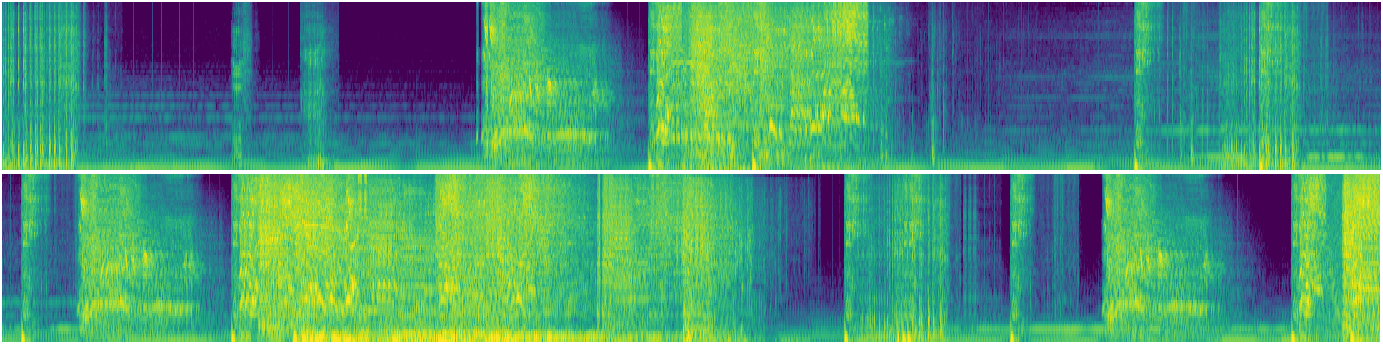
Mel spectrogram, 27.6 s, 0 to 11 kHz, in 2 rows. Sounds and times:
Music: 0.0s - 27.5s.

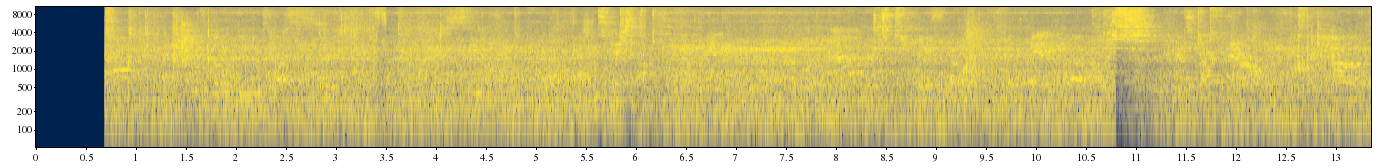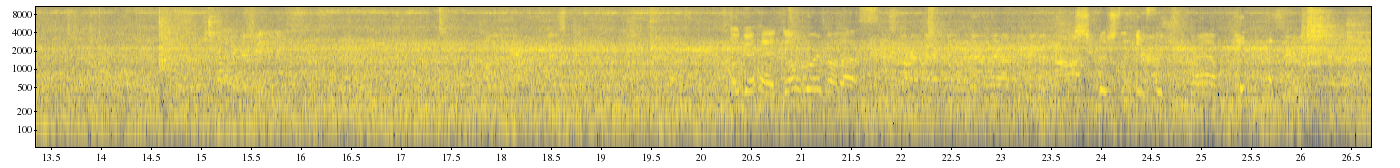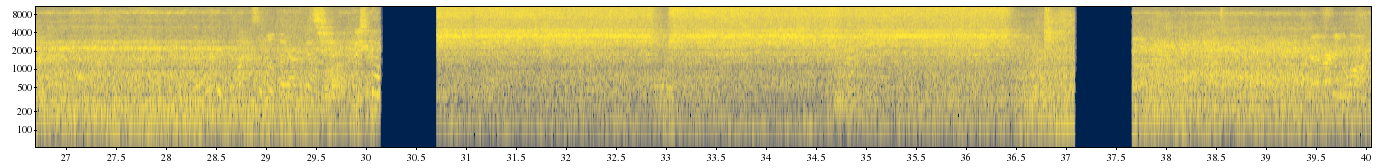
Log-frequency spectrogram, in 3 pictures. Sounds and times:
Speech: 0.7s - 4.8s, 5.4s - 7.0s, 7.6s - 13.4s, 15.0s - 16.5s, 17.6s - 18.9s, 20.2s - 26.6s, 28.4s - 30.2s, 39.4s - 40.0s.

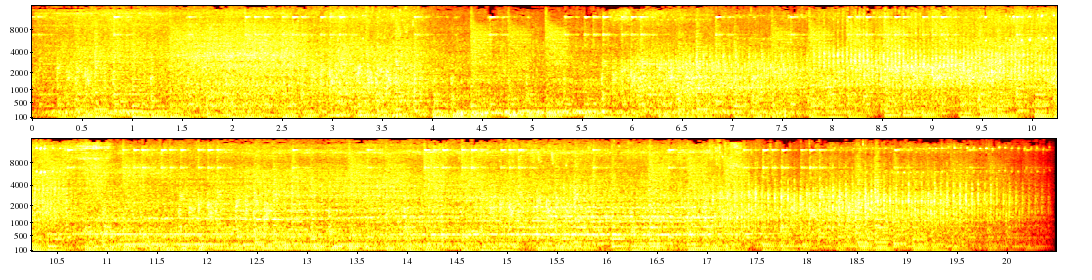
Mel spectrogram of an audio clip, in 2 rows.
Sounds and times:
Music: 0.0s - 20.4s
Vehicle: 0.0s - 20.4s.

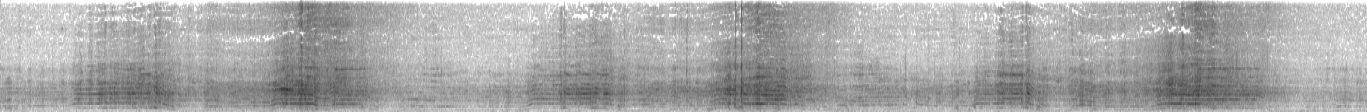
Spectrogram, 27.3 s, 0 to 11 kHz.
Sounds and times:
Motorboat, speedboat: 0.0s - 27.3s.

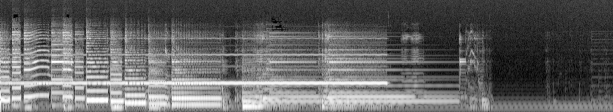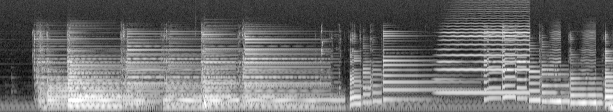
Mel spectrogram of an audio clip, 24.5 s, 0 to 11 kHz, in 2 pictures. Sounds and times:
Effects unit: 0.0s - 24.5s
Electronic tuner: 0.0s - 24.5s
Guitar: 0.0s - 24.5s.

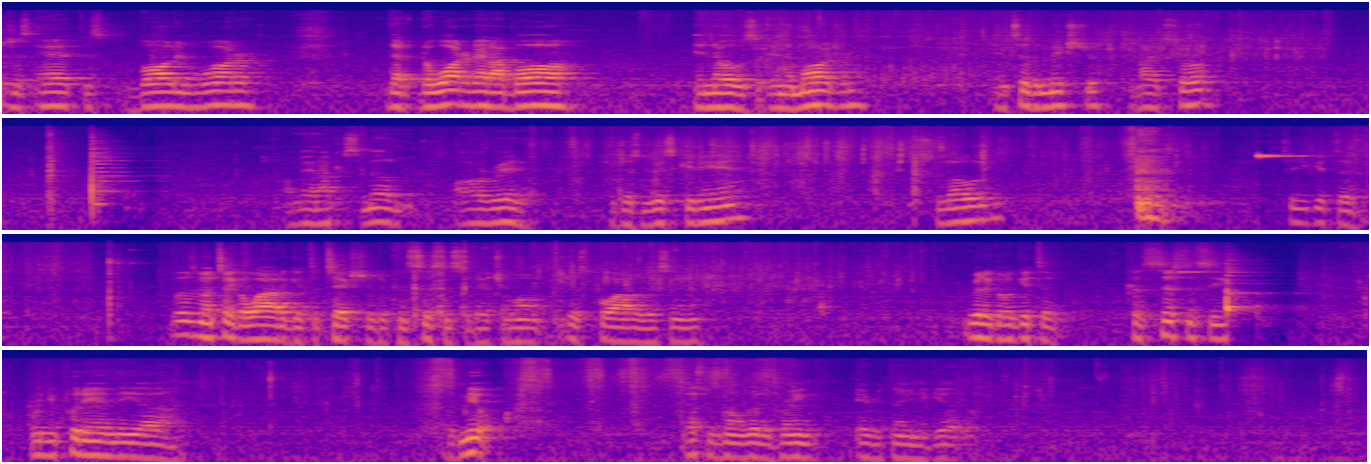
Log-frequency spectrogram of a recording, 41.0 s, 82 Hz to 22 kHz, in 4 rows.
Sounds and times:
Speech: 0.0s - 2.0s, 2.9s - 4.4s, 5.2s - 6.5s, 7.4s - 9.2s, 12.4s - 15.9s, 17.2s - 17.8s, 19.8s - 20.6s, 21.8s - 25.8s, 27.7s - 29.8s, 31.0s - 32.2s, 34.1s - 34.6s, 35.8s - 38.1s.

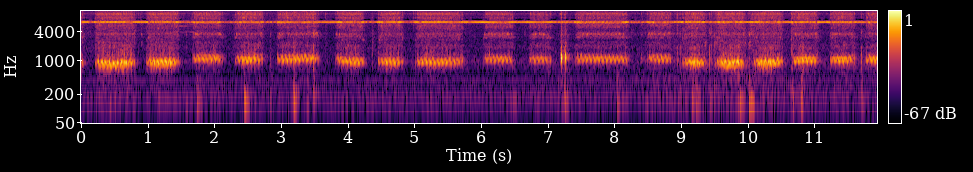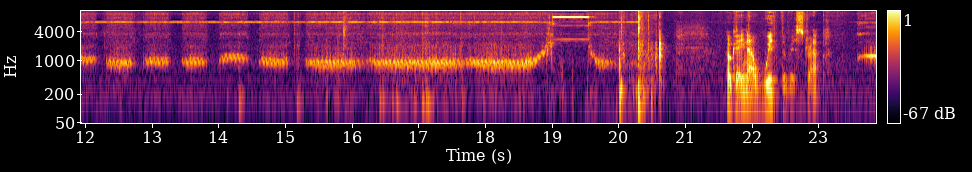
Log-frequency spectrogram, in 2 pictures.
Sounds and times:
Theremin: 0.0s - 20.5s, 23.6s - 23.8s.

